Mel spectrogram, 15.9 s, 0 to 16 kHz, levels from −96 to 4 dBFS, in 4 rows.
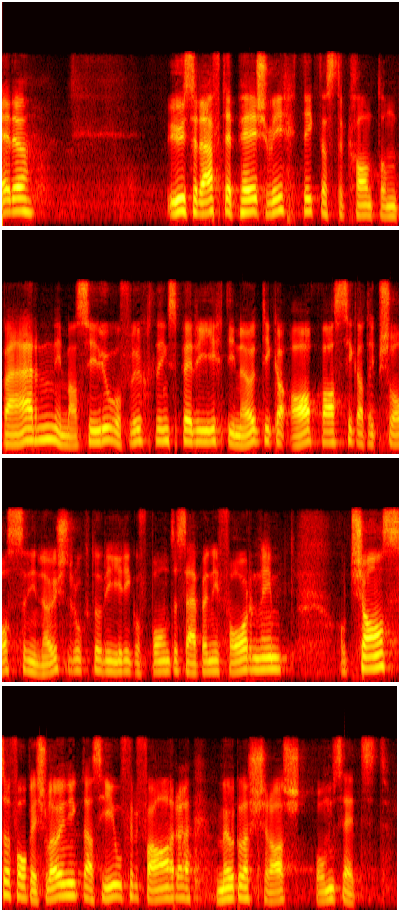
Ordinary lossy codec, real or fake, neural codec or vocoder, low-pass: AAC, 96 kbps; fake; codec, 16 kHz, 0.8 kbps, ZipCodec; 7.2 kHz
